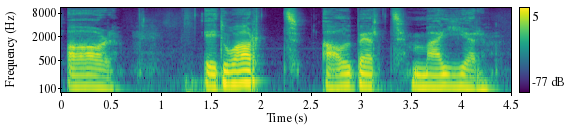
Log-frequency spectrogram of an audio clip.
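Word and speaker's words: Meier: names are edward albert meyer not edward not albert edward albert meyer and not mayor mayer the combination here of the e and i here is usually pronounced in german as i may hear now the book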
